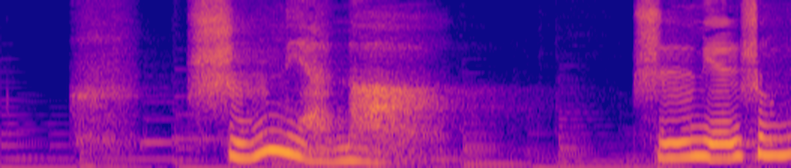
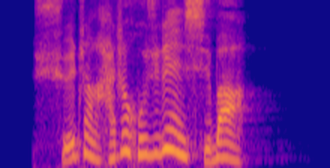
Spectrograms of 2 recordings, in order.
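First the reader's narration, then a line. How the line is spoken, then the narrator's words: Hurried. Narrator (Chinese): 我急忙说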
